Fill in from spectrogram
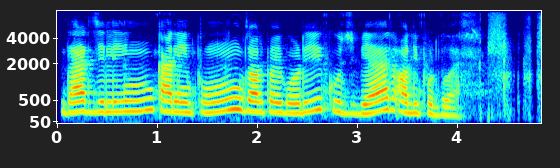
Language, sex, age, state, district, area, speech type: Nepali, female, 60+, West Bengal, Darjeeling, rural, spontaneous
